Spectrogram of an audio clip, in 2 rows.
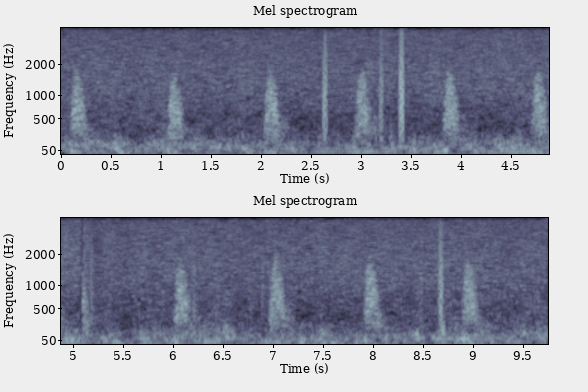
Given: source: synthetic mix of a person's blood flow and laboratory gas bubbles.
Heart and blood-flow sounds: Doppler ultrasound of blood flow; subclavian vein
no bubbles
From the record:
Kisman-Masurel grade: 000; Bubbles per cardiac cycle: 0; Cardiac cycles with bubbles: 0%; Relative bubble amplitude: no bubbles discernible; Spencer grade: 0 (complete lack of bubble signals)

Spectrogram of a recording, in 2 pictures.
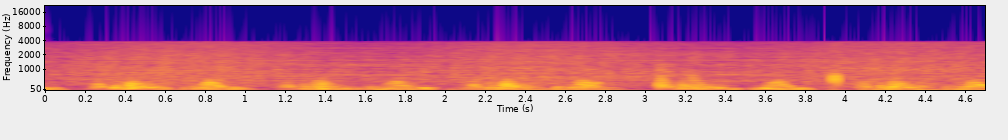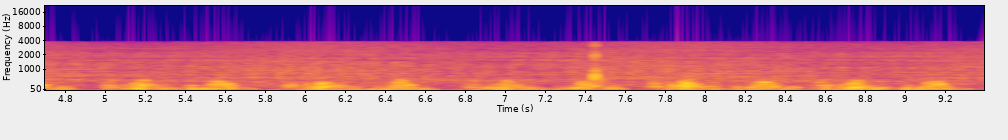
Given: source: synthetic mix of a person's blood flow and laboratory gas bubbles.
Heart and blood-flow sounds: Doppler ultrasound of blood flow; precordium
3.04-3.29 s: bubbles
3.90-4.00 s: bubbles
7.41-7.51 s: bubbles
From the record:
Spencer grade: 2 (many but less than half of the cardiac periods contain bubble signals, singularly or in groups); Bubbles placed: anywhere in the cardiac cycle

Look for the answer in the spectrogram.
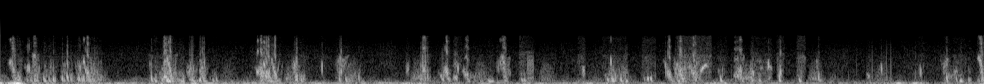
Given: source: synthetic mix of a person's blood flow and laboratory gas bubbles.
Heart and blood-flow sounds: Doppler ultrasound of blood flow; subclavian vein
0.08-1.07 s: bubbles
1.47-2.21 s: bubbles
2.54-2.83 s: bubbles
2.92-3.09 s: bubbles
3.19-3.26 s: bubbles
3.35-3.61 s: bubbles
4.05-4.10 s: bubbles
4.18-4.31 s: bubbles
4.38-5.11 s: bubbles
5.18-5.34 s: bubbles
5.77-5.86 s: bubbles
6.02-6.29 s: bubbles
6.42-6.56 s: bubbles
6.63-7.11 s: bubbles
7.17-7.26 s: bubbles
7.33-7.46 s: bubbles
7.49-7.73 s: bubbles
7.76-7.84 s: bubbles
7.96-8.05 s: bubbles
8.15-8.24 s: bubbles
8.66-8.71 s: bubbles
8.79-8.86 s: bubbles
9.18-9.24 s: bubbles
9.40-9.72 s: bubbles
9.77-9.85 s: bubbles
From the record:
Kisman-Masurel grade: 342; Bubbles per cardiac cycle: rolling drumbeat, 9 or more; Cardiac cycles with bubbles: 100%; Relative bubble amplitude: moderate (0.250 to 0.450); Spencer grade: 3 (all of the cardiac periods contain showers or single bubble signals, but not dominating or overriding the cardiac motion signals); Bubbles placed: anywhere in the cardiac cycle

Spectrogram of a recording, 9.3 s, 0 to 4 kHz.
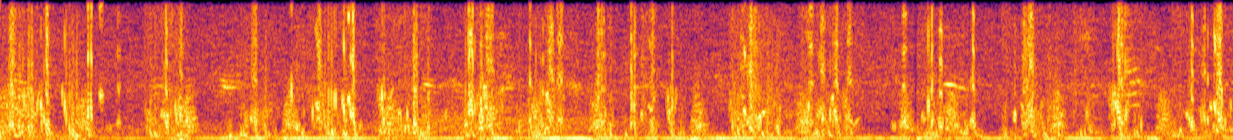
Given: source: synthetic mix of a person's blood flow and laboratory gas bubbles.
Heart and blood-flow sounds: Doppler ultrasound of blood flow; subclavian vein
0.00-0.92 s: bubbles
1.07-1.45 s: bubbles
1.78-2.74 s: bubbles
2.81-3.26 s: bubbles
3.32-3.38 s: bubbles
3.46-3.79 s: bubbles
3.85-4.25 s: bubbles
4.45-4.63 s: bubbles
4.66-4.96 s: bubbles
4.99-5.17 s: bubbles
5.46-5.96 s: bubbles
5.99-6.49 s: bubbles
6.68-7.36 s: bubbles
7.50-8.01 s: bubbles
8.04-8.22 s: bubbles
8.30-8.61 s: bubbles
8.77-9.26 s: bubbles
From the record:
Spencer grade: 3 (all of the cardiac periods contain showers or single bubble signals, but not dominating or overriding the cardiac motion signals); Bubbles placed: anywhere in the cardiac cycle

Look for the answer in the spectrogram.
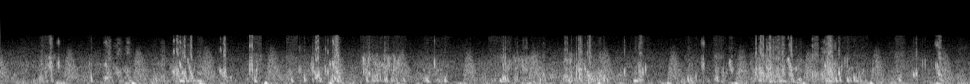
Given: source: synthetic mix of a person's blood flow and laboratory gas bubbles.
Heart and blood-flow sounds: Doppler ultrasound of blood flow; subclavian vein
0.21-0.62 s: bubbles
0.87-0.96 s: bubbles
1.02-1.34 s: bubbles
1.51-2.06 s: bubbles
2.17-2.34 s: bubbles
2.46-2.62 s: bubbles
2.86-3.45 s: bubbles
3.60-4.07 s: bubbles
4.20-4.50 s: bubbles
4.88-5.46 s: bubbles
5.60-6.10 s: bubbles
6.21-6.50 s: bubbles
6.84-7.06 s: bubbles
7.12-7.34 s: bubbles
7.50-8.03 s: bubbles
8.09-8.69 s: bubbles
8.95-9.07 s: bubbles
9.10-9.28 s: bubbles
9.34-9.47 s: bubbles
From the record:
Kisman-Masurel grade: 242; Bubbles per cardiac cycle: several, 3 to 8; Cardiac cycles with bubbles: 100%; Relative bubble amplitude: moderate (0.250 to 0.450); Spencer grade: 3 (all of the cardiac periods contain showers or single bubble signals, but not dominating or overriding the cardiac motion signals); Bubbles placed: anywhere in the cardiac cycle

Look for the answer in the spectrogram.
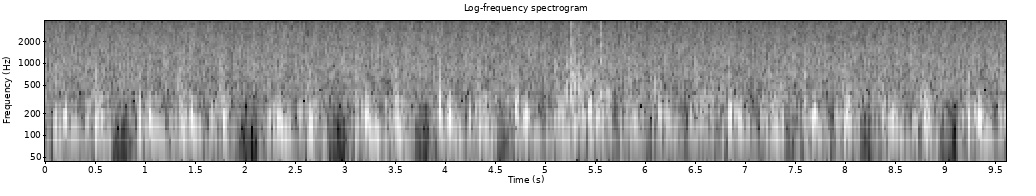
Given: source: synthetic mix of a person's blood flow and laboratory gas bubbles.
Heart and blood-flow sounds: Doppler ultrasound of blood flow; precordium
5.17-5.69 s: bubbles
5.82-5.92 s: bubbles
6.04-6.12 s: bubbles
From the record:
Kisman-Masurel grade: 211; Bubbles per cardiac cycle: several, 3 to 8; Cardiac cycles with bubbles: 1 to 10%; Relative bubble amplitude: barely perceptible (0.100 to 0.250); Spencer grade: 1 (occasional bubble signal discernible with the cardiac motion signal, with majority of cardiac periods free of bubbles); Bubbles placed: anywhere in the cardiac cycle

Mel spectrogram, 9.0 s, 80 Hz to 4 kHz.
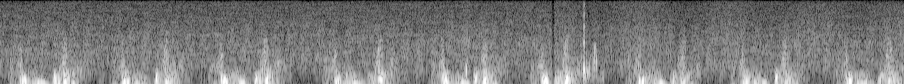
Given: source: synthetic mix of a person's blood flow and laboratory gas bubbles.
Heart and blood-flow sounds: Doppler ultrasound of blood flow; precordium
4.62-4.71 s: bubbles
5.80-6.05 s: bubbles
From the record:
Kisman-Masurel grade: 122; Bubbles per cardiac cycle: 1 to 2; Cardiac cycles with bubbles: 10 to 50%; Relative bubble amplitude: moderate (0.250 to 0.450); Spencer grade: 2 (many but less than half of the cardiac periods contain bubble signals, singularly or in groups); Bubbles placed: only in the low amplitude regions of the cardiac cycle

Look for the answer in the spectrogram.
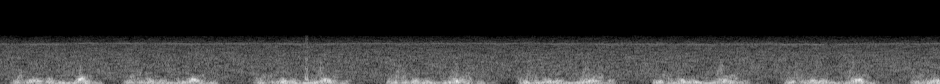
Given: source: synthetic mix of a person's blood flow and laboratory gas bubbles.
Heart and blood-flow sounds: Doppler ultrasound of blood flow; precordium
3.02-3.27 s: bubbles
From the record:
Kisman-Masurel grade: 111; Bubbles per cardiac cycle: 1 to 2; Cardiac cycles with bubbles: 1 to 10%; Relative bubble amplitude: barely perceptible (0.100 to 0.250); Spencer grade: 1 (occasional bubble signal discernible with the cardiac motion signal, with majority of cardiac periods free of bubbles); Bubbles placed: only in the low amplitude regions of the cardiac cycle

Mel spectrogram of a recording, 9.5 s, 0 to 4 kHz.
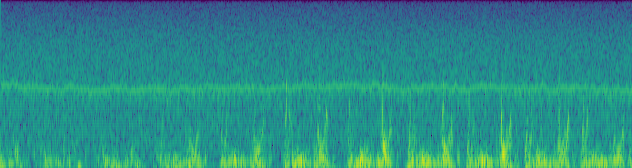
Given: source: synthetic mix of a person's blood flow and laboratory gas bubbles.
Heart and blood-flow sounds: Doppler ultrasound of blood flow; precordium
no bubbles
From the record:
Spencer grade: 0 (complete lack of bubble signals)

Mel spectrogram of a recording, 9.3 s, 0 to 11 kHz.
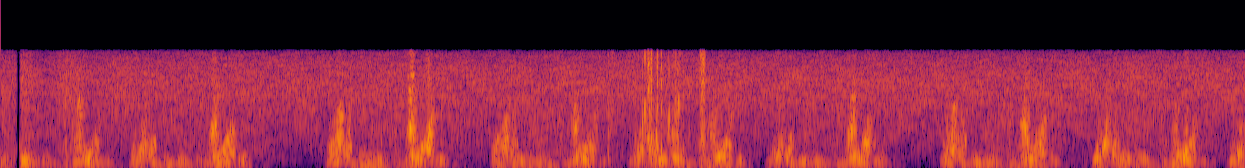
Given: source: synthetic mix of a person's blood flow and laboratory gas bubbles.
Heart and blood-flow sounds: Doppler ultrasound of blood flow; precordium
4.54-4.61 s: bubbles
4.73-5.17 s: bubbles
5.23-5.31 s: bubbles
From the record:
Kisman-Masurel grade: 212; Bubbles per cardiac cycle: several, 3 to 8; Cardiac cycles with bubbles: 1 to 10%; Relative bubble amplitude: moderate (0.250 to 0.450); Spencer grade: 1 (occasional bubble signal discernible with the cardiac motion signal, with majority of cardiac periods free of bubbles); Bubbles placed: only in the low amplitude regions of the cardiac cycle

